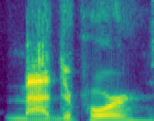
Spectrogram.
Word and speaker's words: Madripoor: And it's like him in what'd you call Madripoor? Is that how you say it? Yeah. Madripoor.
